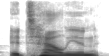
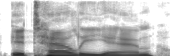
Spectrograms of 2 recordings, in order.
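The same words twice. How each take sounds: First: The ending is reduced to one syllable. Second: The ending is said as two separate syllables. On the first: The speaker calls it right. "When in the flow of speech" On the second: The speaker calls it wrong. "we don't say"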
